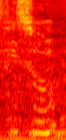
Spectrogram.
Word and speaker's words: Fisun: My name is Fisun. It is spelled F-I-S-U-N. The easiest way to memorize my name is by saying to yourself, I have to pay my fee soon. Fee soon.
